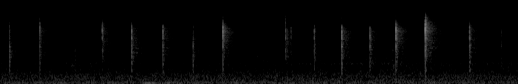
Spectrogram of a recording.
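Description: Long nails tap repeatedly on a small, flat, black polished stone that is solid and held in the palm. Thirteen sharp, bright clicks come at an uneven pace, each dying away almost at once over a quiet background hiss.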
